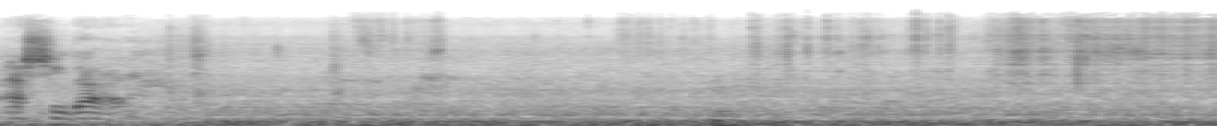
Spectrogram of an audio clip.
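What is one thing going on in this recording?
Fish sizzles in a hot frying pan.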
